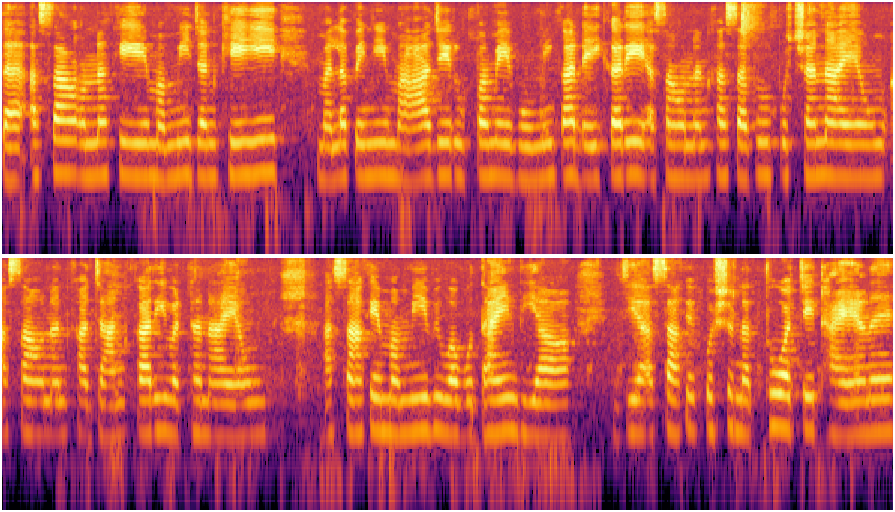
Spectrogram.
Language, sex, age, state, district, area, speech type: Sindhi, female, 30-45, Madhya Pradesh, Katni, urban, spontaneous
